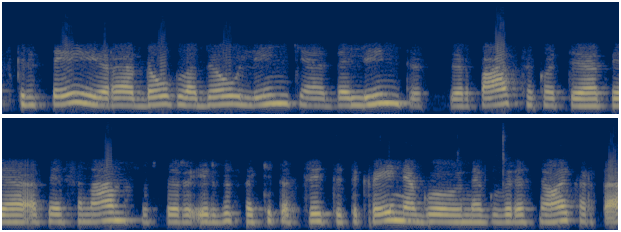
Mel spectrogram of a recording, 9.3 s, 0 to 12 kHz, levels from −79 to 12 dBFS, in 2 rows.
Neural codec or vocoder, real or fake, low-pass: none; real; 10.8 kHz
